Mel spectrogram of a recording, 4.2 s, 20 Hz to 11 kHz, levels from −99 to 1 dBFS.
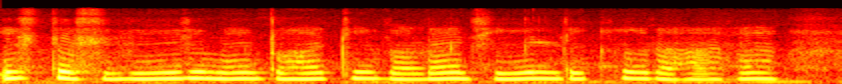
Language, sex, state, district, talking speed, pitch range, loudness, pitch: Hindi, female, Uttar Pradesh, Lalitpur, 140 wpm, 230-245 Hz, -17 LUFS, 235 Hz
